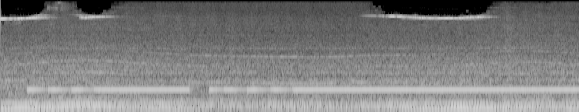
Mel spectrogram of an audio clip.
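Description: A thin, steady high squeal holds over the road rumble while driving, with faint chirps up top; the source is unknown.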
